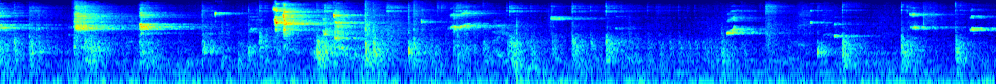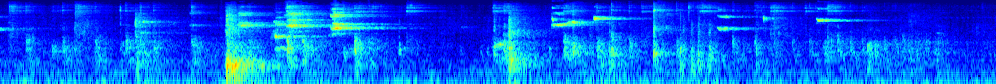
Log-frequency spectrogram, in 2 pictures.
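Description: Table tennis balls click sharply on bats and tables in a quick, uneven rhythm.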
